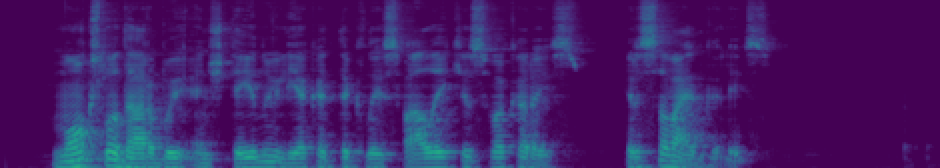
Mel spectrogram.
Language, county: Lithuanian, Vilnius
